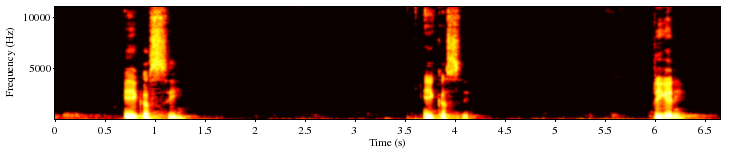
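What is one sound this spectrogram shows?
A man speaks calmly into a close microphone, in short bursts.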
